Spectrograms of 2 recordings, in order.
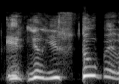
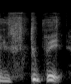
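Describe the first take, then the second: First: Higher and louder, hitting "stupid" hard; raised-voice put-down, "stupid" stressed; loud insult. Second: Quiet insult. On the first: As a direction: spit out "you stupid" with contempt. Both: Real, not acted. Insulting the caller.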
